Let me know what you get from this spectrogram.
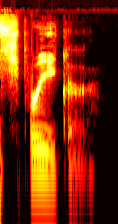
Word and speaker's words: Spreaker: Speaker Box? – No, I think he said Spreaker. Some with an R in there.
